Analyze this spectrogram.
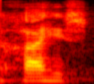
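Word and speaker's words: خواہش: जैसे हम लोग बोलते हैं, लिखाता है ख्वाहिश, पढ़ते हैं ख्वाहिश, ठीक है, वाव साइलेंट कर देते हैं, ठीक है, वो हो गया।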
